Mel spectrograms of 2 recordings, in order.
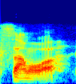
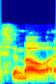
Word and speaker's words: Samoa: he always pronounces like Samoa in this. He does not say Samoa. He pronounces it sort of the emphasis on the first syllable is the kind of more authentic way to pronounce it, I believe.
